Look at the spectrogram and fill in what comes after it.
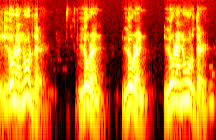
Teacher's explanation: you are inserting the er sound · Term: intrusion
